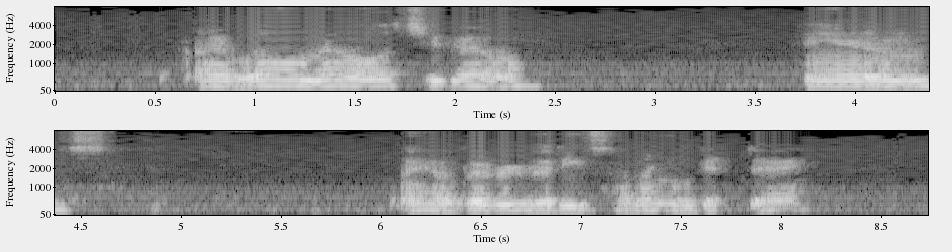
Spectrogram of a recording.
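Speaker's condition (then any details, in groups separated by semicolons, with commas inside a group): Cerebral palsy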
